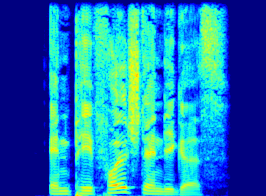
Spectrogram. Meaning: strong/mixed nominative/accusative neuter singular of NP-vollständig
- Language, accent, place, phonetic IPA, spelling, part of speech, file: German, Germany, Berlin, [ɛnˈpeːˌfɔlʃtɛndɪɡəs], NP-vollständiges, adjective, De-NP-vollständiges.ogg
